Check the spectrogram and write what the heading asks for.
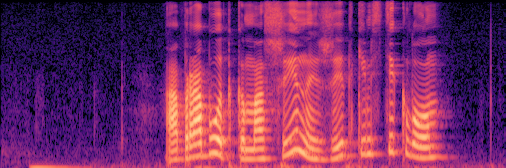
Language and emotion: Russian, positive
